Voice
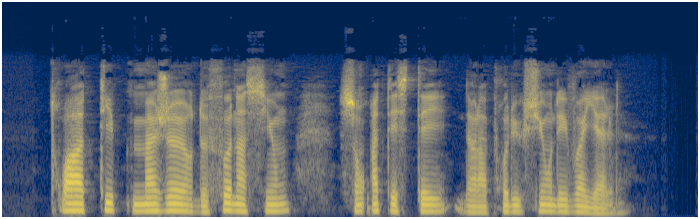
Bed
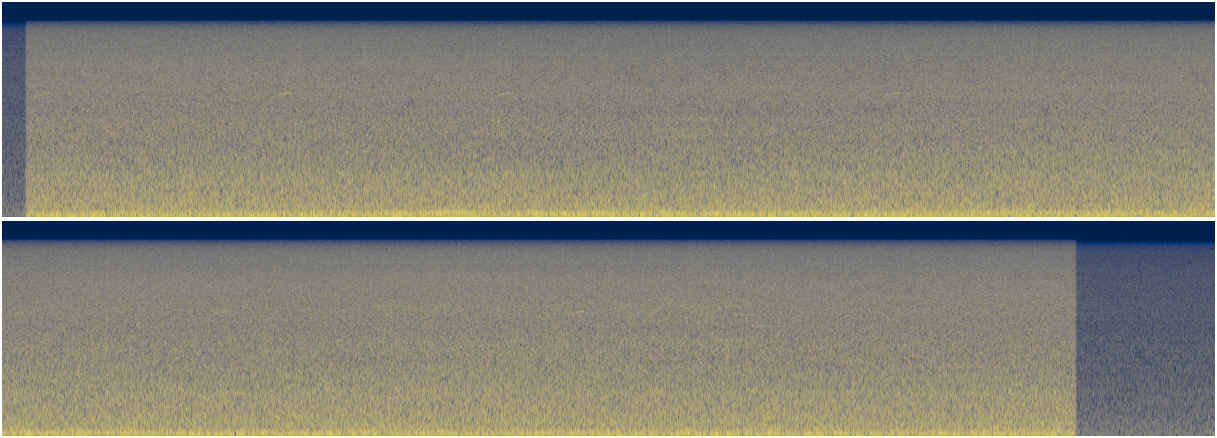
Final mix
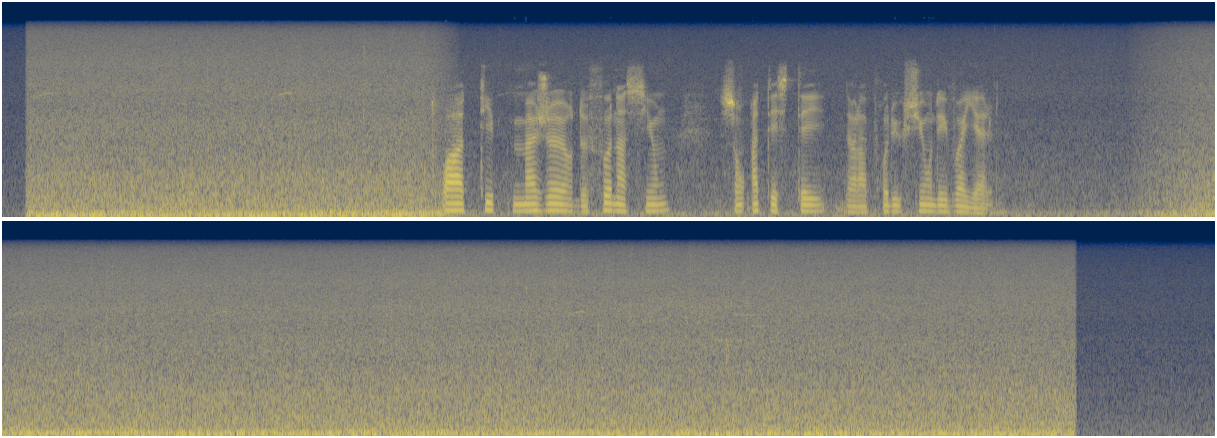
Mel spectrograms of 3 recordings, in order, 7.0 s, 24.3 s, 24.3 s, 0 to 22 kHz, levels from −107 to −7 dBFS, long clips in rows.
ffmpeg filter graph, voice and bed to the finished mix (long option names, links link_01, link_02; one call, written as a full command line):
ffmpeg -i stem1.wav -i stem2.wav -filter_complex "[0:a]adelay=3800,volume=-4.5dB[link_01];[1:a]volume=15.5dB,afade=type=out:start_time=4.21:duration=0.38:silence=0.141254,afade=type=in:start_time=11.25:duration=1.03:silence=0.141254[link_02];[link_01][link_02]amix=inputs=2:normalize=0" out.wav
